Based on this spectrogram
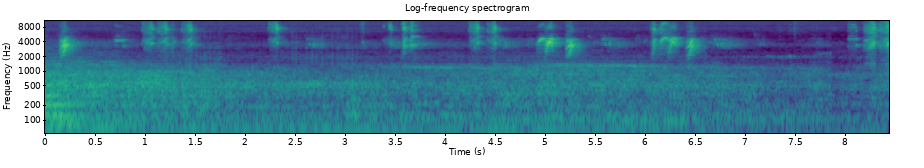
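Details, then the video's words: Brood of Barn Swallow nestlings in a cowshed holding several nests, 28 July 2024; short, high chirps come in scattered bursts and small clusters with pauses between them, over a faint low rumble. "HIRONDELLE RUSTIQUE - 28 07 2024 - NICHEE"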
